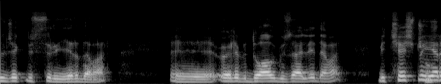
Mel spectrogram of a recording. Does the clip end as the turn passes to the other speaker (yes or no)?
no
